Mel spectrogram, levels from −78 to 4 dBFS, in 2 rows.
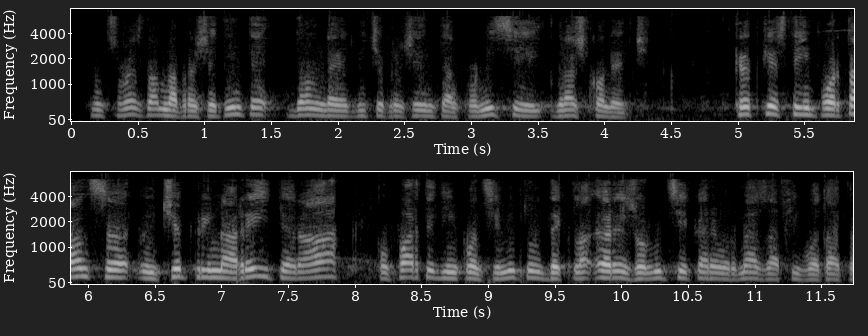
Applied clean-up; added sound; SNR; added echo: neural separator model SepFormer DNS4.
